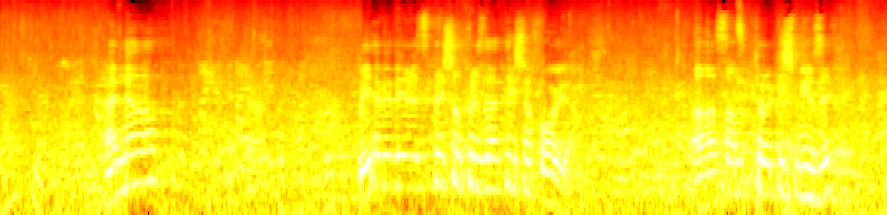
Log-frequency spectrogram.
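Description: A man speaks with animation through a loudspeaker outdoors.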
